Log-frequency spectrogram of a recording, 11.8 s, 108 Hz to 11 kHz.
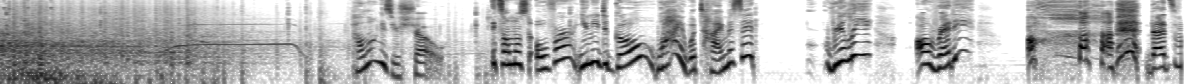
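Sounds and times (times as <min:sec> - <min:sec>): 
deep booming rumble of fireworks: 0:00.0 - 0:02.6
fireworks barrage crackling and popping: 0:00.0 - 0:05.2
speech: 0:03.6 - 0:07.7, 0:08.3 - 0:11.8.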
